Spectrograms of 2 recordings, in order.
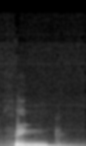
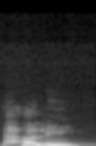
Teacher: Dental place of articulation, produced with the tip and blade of the tongue against the teeth. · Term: dental sounds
